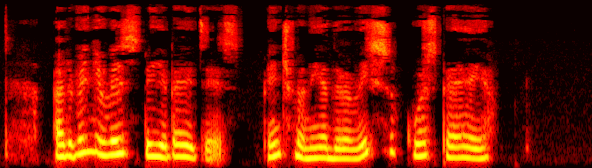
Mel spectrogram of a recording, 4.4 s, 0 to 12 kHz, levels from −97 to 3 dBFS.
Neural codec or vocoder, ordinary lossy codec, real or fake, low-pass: vocoder, 44.1 kHz, 128 mel bands every 512 samples, BigVGAN v2; AAC, 32 kbps; fake; 10.8 kHz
